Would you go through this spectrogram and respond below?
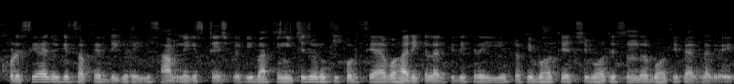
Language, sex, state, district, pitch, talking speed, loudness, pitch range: Hindi, male, Maharashtra, Aurangabad, 105 Hz, 325 wpm, -26 LUFS, 100-110 Hz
